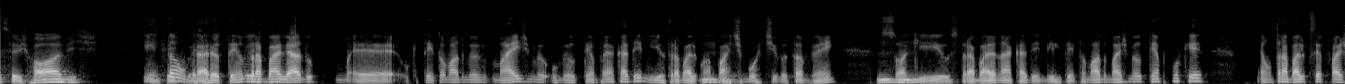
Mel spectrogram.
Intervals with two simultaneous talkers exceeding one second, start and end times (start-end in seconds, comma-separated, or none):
1.4-2.8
